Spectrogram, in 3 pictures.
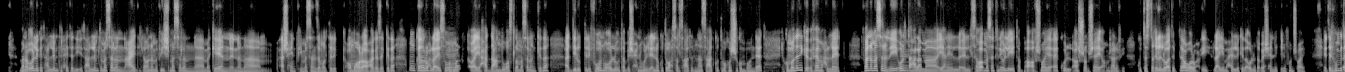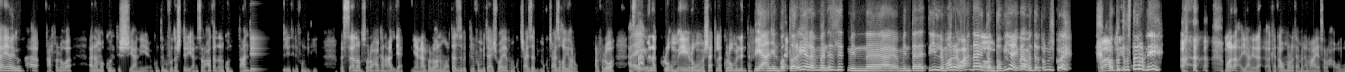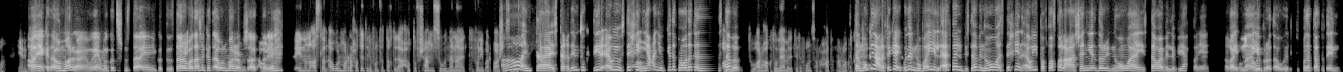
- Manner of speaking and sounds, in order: in English: "سوبر ماركت"; in English: "كومباوندات، الكومباوندات"; tapping; distorted speech; unintelligible speech; laughing while speaking: "كوي ما كنت مستغرب ليه؟"; laugh; other background noise; unintelligible speech; laughing while speaking: "يع"; unintelligible speech
- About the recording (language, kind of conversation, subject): Arabic, podcast, إيه خطتك لو بطارية موبايلك خلصت وإنت تايه؟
